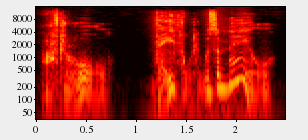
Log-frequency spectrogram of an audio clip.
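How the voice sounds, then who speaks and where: A man's voice: a little high, huge pitch swings, moderate pace, mellow, slightly rough, no room sound, pitched above the performer's own voice, exaggerated voice. A man voicing an anxious, easily distressed mother who gushes over small creatures in a children's audiobook. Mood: mild, reasonable.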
